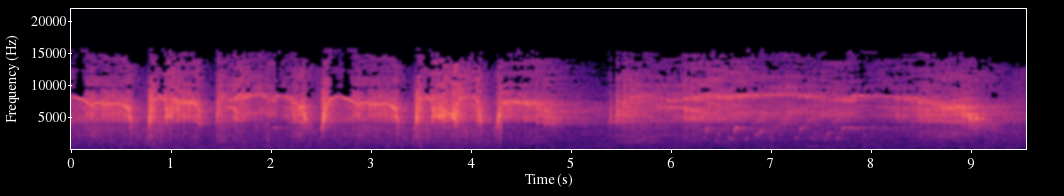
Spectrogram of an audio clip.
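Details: Cambodian baby monkey at the Angkor temples, left by its mother, cries in quick high-pitched squeals, then one long drawn-out wavering wail that slowly rises and fades.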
